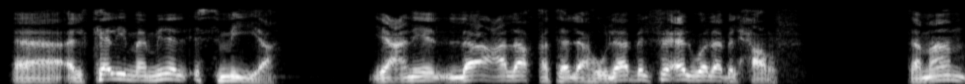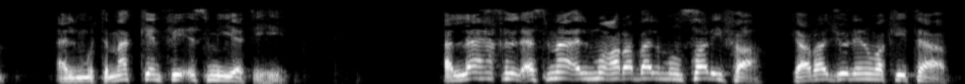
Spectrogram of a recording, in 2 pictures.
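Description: A man with a fairly high voice teaches a grammar lesson, stopping again and again to ask his students whether they follow. He slows right down to read out quoted lines. The recording is dull and lo-fi. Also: no echo. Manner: checks understanding with frequent questions to students. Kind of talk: classroom lesson.

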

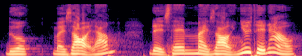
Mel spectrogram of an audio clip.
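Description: A woman's voice: mid-range voice, animated, fairly quick, fairly bright tone, lightly acted. A woman reading the lines of a hot-headed young male servant who curses and snarls threats. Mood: threatening.

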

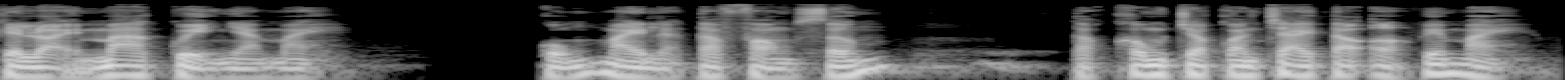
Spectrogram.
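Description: A man's voice: low voice, moderate pace, dry recording, clean studio sound. A man voicing a venomous old village woman. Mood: scornful. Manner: scolding, jabbing, contemptuous.

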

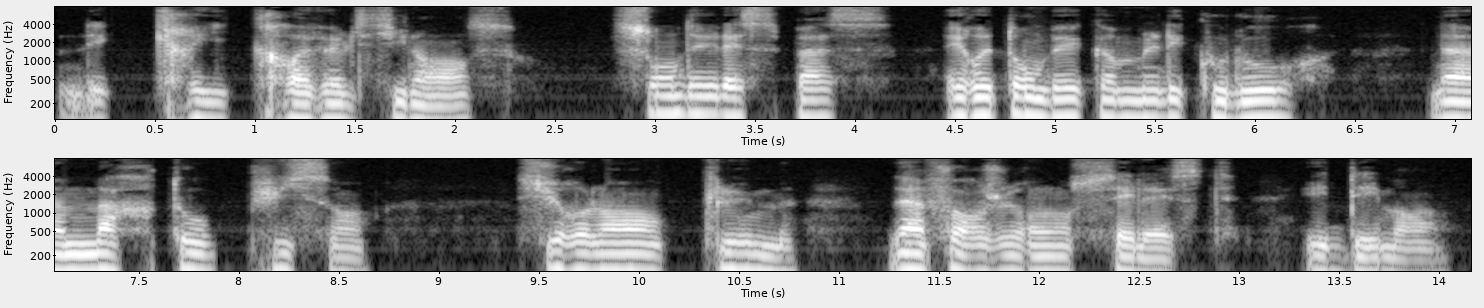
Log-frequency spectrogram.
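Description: A man reads a bleak first-person tale aloud, lingering over each phrase at a very unhurried pace. His voice sits fairly low and he gives the words a measured, dramatic weight. The sound is dry and close, with no room around it. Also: fairly even intonation, no room sound. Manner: slow, measured, dramatic reading. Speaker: reader of short stories. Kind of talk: first-person literary narration.

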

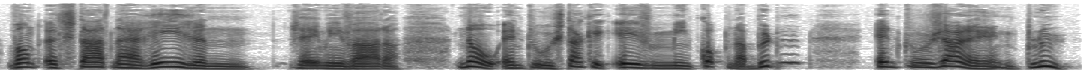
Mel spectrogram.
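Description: Storybook naive girl, high and loud, stumbling and rambling, as a male reader puts her on; gravelly edge. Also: big pitch swings, a little slow, dry recording, heavily acted. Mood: eager. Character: naive chatty young girl Petronella.

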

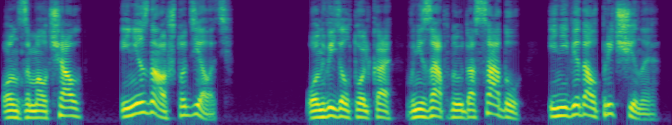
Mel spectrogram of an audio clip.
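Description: Bright-voiced male audiobook narrator. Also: mid-range voice, no room sound, clean studio sound. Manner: calm, measured reading.

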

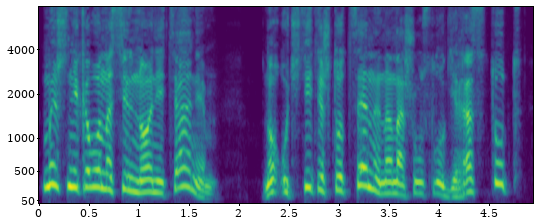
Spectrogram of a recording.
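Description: A man's voice: high-pitched, big pitch swings, brisk, no room sound, studio quality, voice pushed up. A man voicing a boastful, lying French chatterbox with a glib sales patter, in an audiobook. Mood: hustling.

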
